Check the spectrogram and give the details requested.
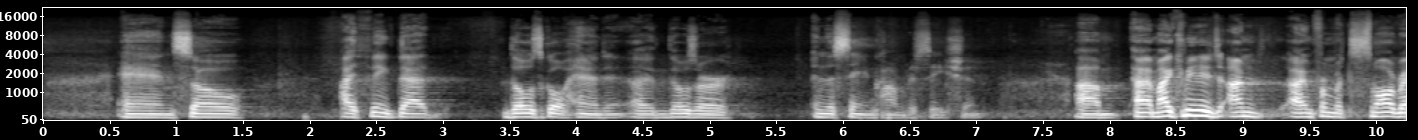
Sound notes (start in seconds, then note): none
